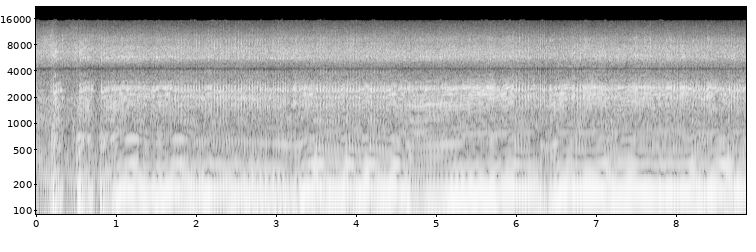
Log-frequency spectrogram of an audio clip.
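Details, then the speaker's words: Brand-new Dolmar PS-7910 chainsaw, full wrap, 28" Sugihara bar, LGX chain, factory carb settings, second start and a little warm: steady high two-stroke howl dipping briefly as the chain loads into wood, then recovering cleanly; owner thinks it may be slightly rich. "I just want to double check and make sure that's not the limiter we're hitting but other than that uh starts some runs real good"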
